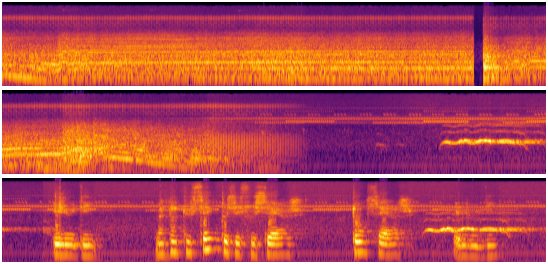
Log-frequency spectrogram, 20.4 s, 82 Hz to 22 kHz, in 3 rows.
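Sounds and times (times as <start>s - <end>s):
car engine humming at night on a deserted street: 0.0s - 20.3s
soft hooting call: 9.5s - 10.8s, 11.4s - 15.7s, 17.1s - 20.3s
speech: 15.5s - 19.9s.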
